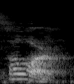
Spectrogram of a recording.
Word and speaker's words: sour: The right pronunciation is sour. Word. Shower. The rhyming word of this word is power. Sour, power.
